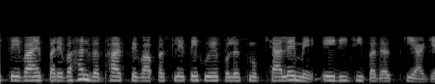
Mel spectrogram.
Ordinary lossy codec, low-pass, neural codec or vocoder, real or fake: none; 3.6 kHz; none; real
